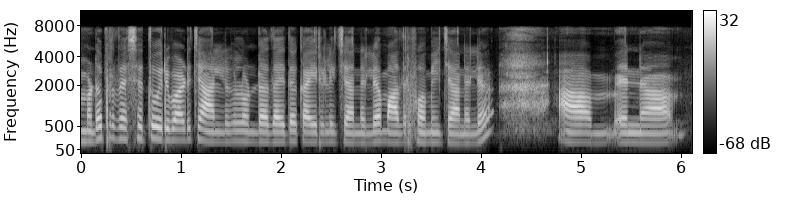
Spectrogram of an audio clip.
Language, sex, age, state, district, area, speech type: Malayalam, female, 45-60, Kerala, Idukki, rural, spontaneous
